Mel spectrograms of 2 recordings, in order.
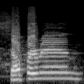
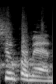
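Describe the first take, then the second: First: The first vowel is short, as in 'supper'. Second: The first vowel is long, as in 'soup'. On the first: The speaker calls it wrong. "Not Superman. Like you need two freaking consonants in the middle" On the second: The speaker calls it right. "You do know it's Superman, right?"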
